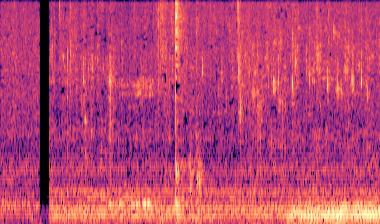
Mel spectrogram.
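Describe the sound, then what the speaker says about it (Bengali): Potatoes and onions fry with green chili in a pan, giving a steady close sizzle broken by a few stirring scrapes and light clinks, with no talking. "আলু পেঁয়াজ ভাজার মধ্যে আজকে আবার লঙ্কা দিয়েছি"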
